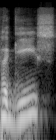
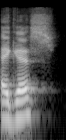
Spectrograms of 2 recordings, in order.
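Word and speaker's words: Pegues: a starter eventually Pages JJ pagis not pegas okay we're working on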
